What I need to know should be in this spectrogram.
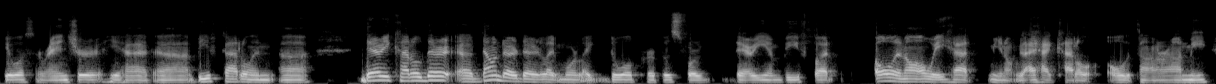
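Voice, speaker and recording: Interviewed on a podcast, this young Honduran PhD student rambles casually, laughing often and full of fillers and false starts. He has a lowish voice with lively intonation and normal speed, in a lo-fi recording without echo.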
